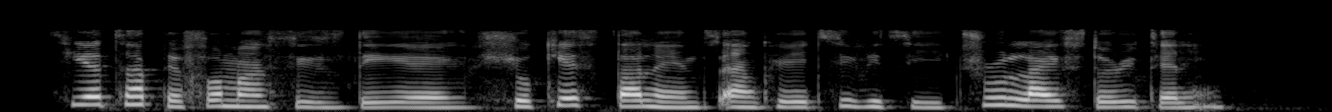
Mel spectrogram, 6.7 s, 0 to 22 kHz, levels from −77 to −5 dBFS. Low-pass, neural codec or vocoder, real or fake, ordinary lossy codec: 7.2 kHz; codec, 16 kHz, 4 kbps, X-Codec, HuBERT features, trained on balanced general audio; fake; none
